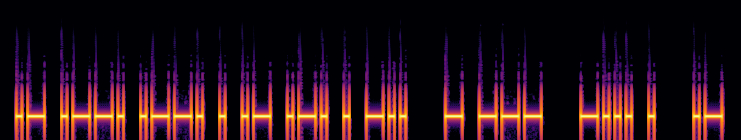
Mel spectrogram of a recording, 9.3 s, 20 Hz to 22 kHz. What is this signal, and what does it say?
Morse code, heard as a keyed tone, about 17 wpm, 700 Hz. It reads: APPEARED TO BE A
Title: Sets of 5 Words Encore2 17wpm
